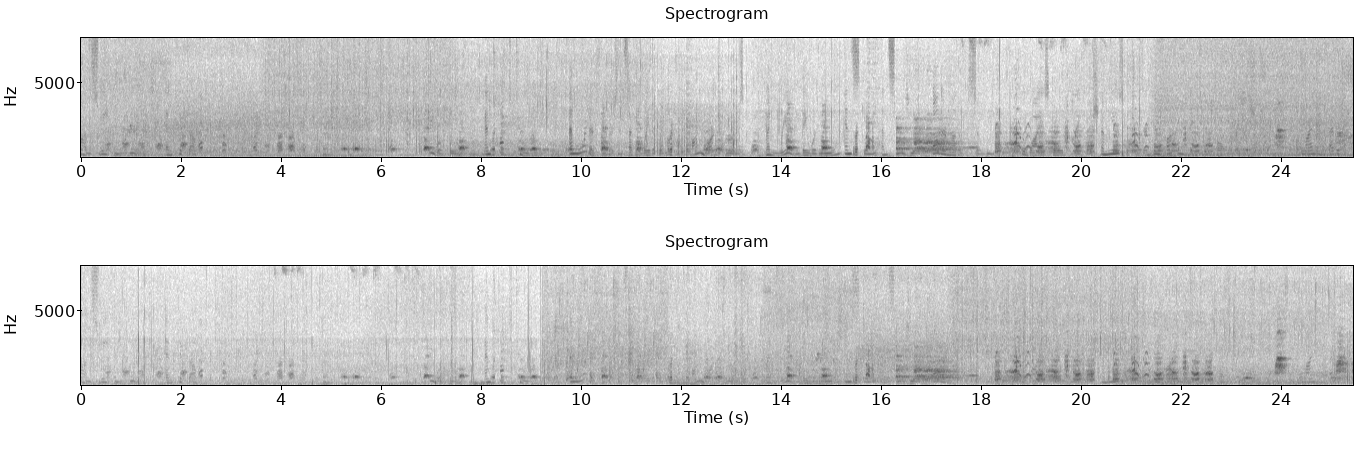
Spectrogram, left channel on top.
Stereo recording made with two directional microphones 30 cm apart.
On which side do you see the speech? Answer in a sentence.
In this clip you hear the speech on the left.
